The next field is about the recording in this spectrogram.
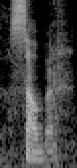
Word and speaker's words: Saber: However, it is a nickname, and it's pronounced as Saber. – Saber, like patience? – Yeah, fair enough.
